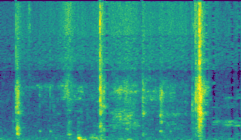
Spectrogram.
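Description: Light, irregular clicks and taps, a few a second, the sharpest one near the end.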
